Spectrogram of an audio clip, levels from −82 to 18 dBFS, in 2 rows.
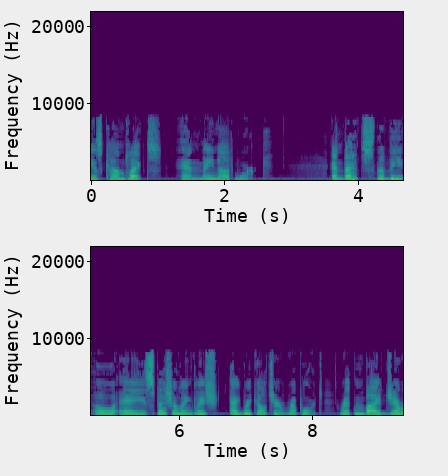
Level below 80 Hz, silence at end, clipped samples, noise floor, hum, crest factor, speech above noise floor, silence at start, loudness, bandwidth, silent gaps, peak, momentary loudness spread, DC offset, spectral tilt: -42 dBFS; 0 s; under 0.1%; -51 dBFS; none; 18 dB; 30 dB; 0 s; -22 LUFS; 8.8 kHz; none; -4 dBFS; 10 LU; under 0.1%; -6 dB/octave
